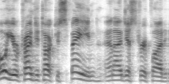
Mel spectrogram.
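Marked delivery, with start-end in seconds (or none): 0.0-1.6 loud, sarcastic, put-down tone. Retelling what a stranger said in the park: imitating a sarcastic remark. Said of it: "said rather sarcastically".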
